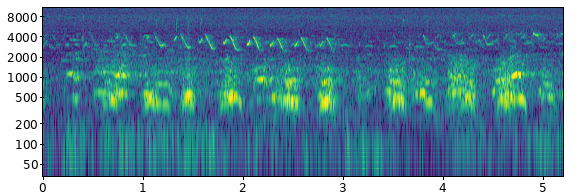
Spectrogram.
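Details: Basset Hound pack of Topsfield Lebrera in their second year hunting, 2015-16 season, Spain; overlapping hound bays and yelps pulse about twice a second, with thin high bird-like chirps above and low rumbling background noise.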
